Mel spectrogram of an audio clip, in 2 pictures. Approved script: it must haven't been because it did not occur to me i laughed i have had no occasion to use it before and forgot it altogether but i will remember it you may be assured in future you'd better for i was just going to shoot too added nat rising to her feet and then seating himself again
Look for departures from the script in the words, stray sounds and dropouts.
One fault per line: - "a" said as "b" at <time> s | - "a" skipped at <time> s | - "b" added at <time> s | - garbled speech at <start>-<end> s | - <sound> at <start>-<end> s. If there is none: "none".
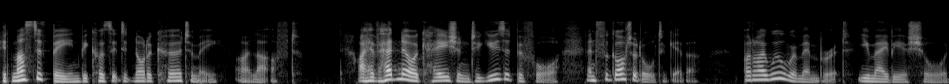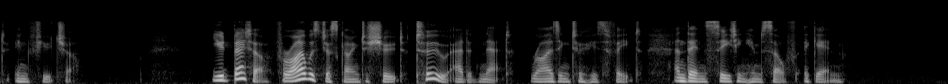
- "haven't" said as "have" at 0.3 s
- "her" said as "his" at 15.3 s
